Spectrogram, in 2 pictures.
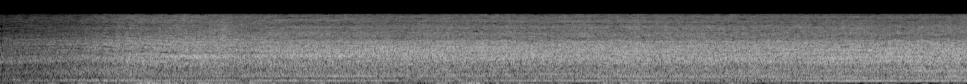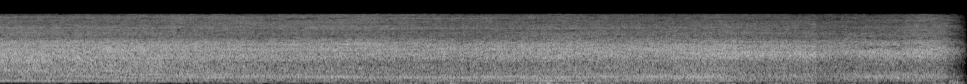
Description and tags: sobieszow street wash car290610
29.06.2010: about 17.00. the noise produced by the street washing car. the Karkonoska street in Sobieszow - the district of Jelenia Gora (Low Silesia region in Poland).
field-recording, jelenia-gora, low-silesia, noise, poland, sobieszow, street, street-washing-car, swoosh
